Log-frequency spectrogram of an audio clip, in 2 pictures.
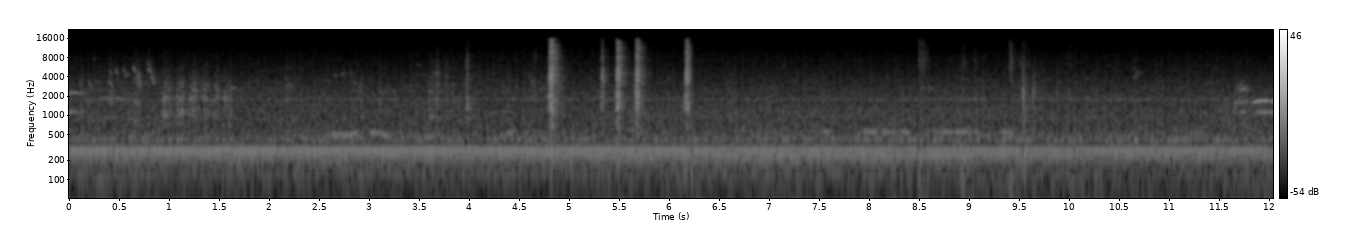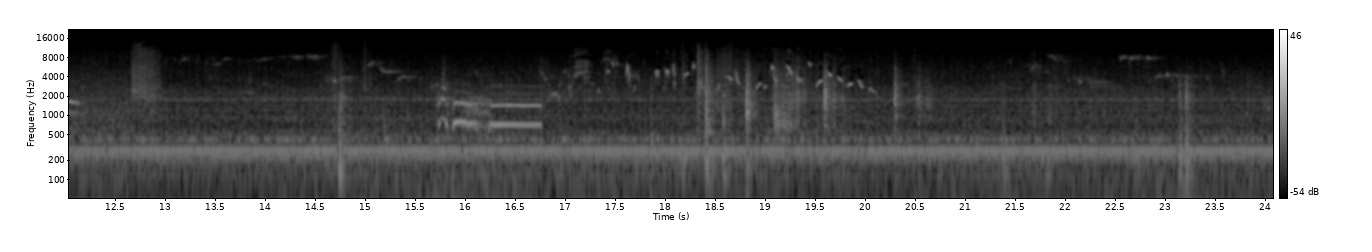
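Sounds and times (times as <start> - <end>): steady low hum: 0.0 - 24.0
bird held call: 11.6 - 12.2, 15.0 - 20.2
quick high bird chirps: 16.7 - 20.1.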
